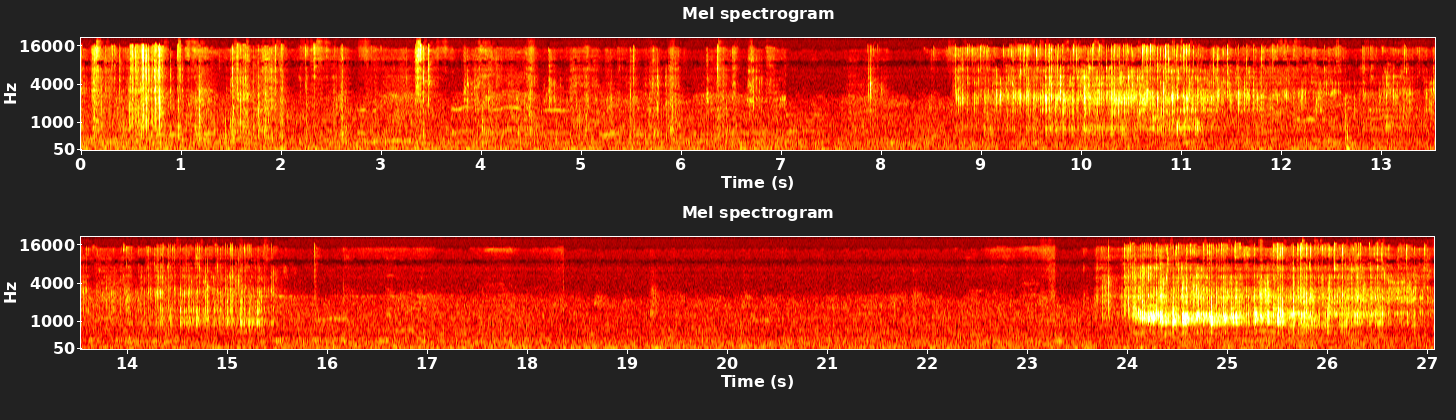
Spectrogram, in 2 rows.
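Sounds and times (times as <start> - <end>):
water pouring in thin stream: 8.7 - 12.0, 23.7 - 27.0.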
